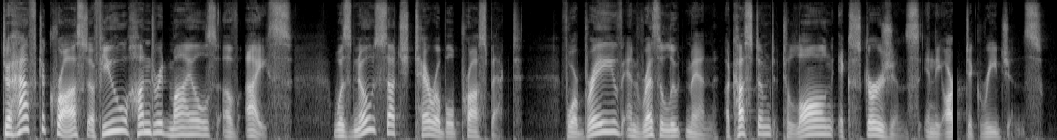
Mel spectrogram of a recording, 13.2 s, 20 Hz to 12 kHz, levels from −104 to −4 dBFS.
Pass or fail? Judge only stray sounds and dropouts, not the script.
fail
